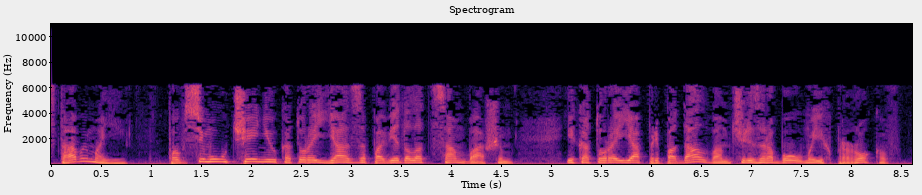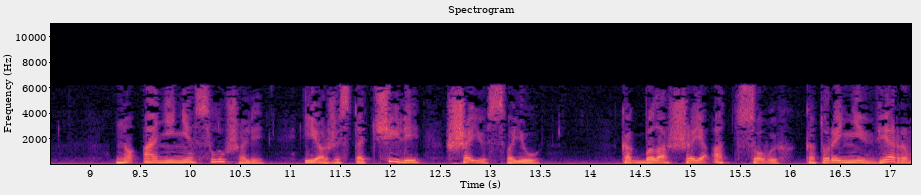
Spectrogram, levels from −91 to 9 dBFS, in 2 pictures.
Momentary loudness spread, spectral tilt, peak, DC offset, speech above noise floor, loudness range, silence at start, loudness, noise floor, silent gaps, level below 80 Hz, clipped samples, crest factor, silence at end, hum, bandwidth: 7 LU; -7 dB/octave; -4 dBFS; under 0.1%; 21 dB; 2 LU; 0 s; -19 LUFS; -39 dBFS; none; -36 dBFS; under 0.1%; 14 dB; 0 s; none; 6.6 kHz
